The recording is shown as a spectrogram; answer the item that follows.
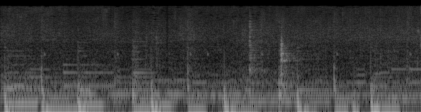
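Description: Diced tomatoes sizzling in melted butter in a nonstick frying pan, stirred with a silicone spatula. A couple of sharper knocks of the spatula on the pan come about two and a half seconds in.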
